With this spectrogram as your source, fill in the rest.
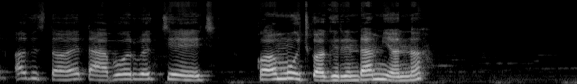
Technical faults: automatic gain rising

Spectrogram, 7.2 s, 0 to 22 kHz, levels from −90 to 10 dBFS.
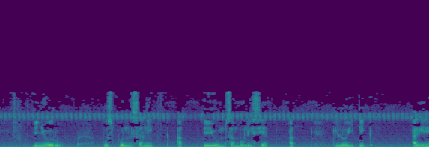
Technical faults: MP3 compression

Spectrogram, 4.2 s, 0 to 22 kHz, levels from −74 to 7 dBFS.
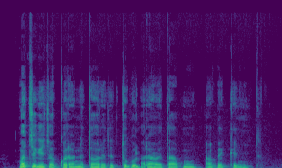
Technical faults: compressed frames skipped

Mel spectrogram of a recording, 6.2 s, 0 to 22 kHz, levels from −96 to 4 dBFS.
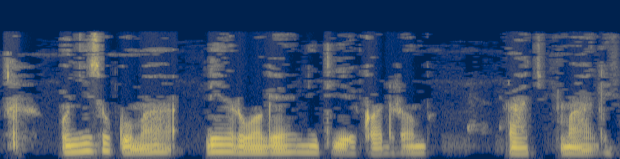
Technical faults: WMA compression; pre-echo

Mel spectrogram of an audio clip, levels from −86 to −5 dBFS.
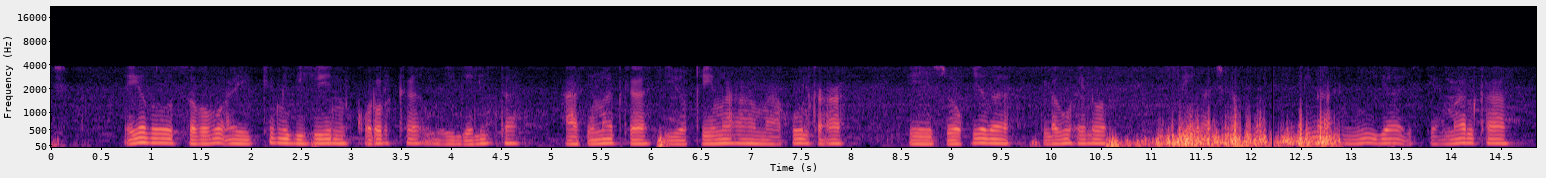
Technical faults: packet loss filled with silence

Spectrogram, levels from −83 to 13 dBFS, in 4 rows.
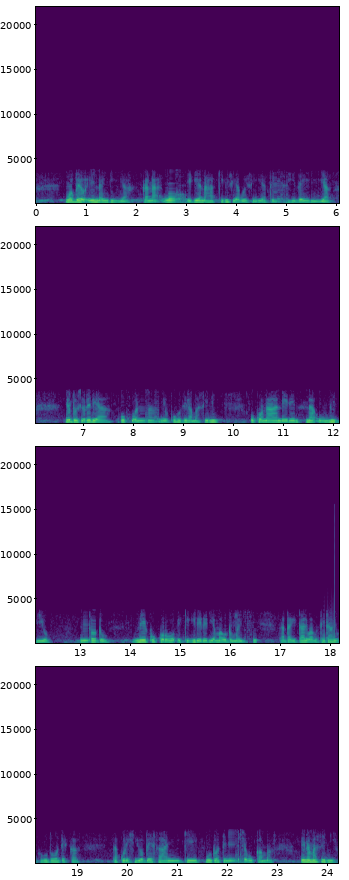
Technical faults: iLBC codec; lost iLBC frames; robotic sound from repeated short buffers

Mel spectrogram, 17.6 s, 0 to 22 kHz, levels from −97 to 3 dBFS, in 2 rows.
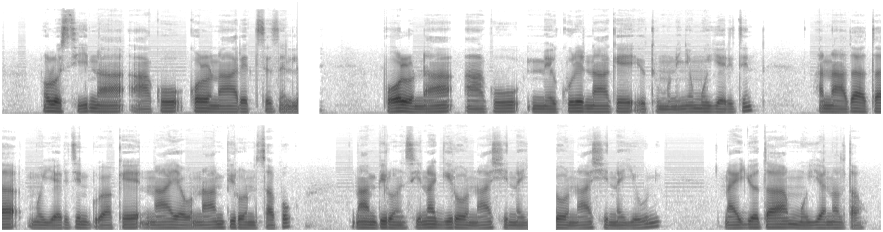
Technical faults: computer activity noise; stream reconnect

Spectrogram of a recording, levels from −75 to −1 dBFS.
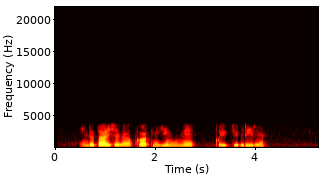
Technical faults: AMR narrowband mobile codec; lost AMR speech frames

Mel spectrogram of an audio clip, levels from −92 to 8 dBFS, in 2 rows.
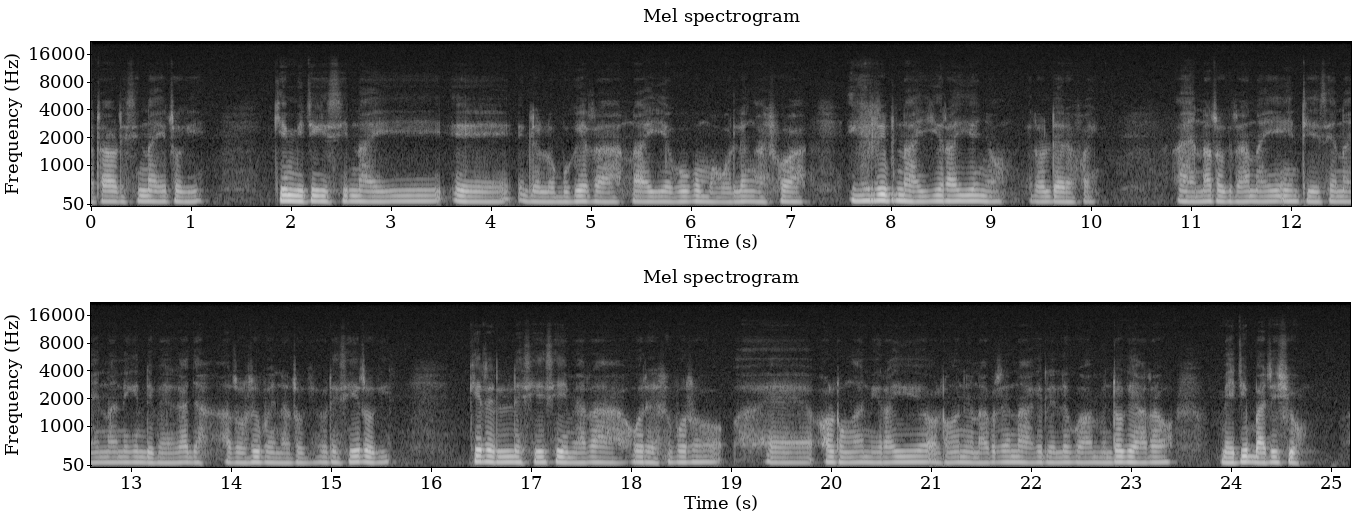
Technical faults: none

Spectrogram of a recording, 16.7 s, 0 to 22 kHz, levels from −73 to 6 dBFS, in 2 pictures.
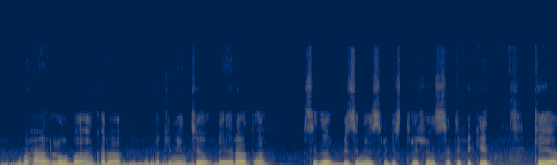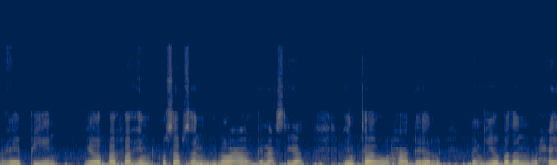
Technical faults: repeated packet loss (robotic sound); short concealed packet loss; short stall from a late packet

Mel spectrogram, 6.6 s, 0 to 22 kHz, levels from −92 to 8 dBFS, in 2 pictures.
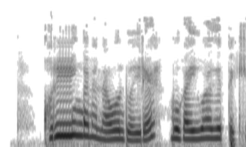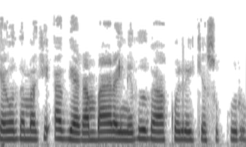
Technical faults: repeated buffer

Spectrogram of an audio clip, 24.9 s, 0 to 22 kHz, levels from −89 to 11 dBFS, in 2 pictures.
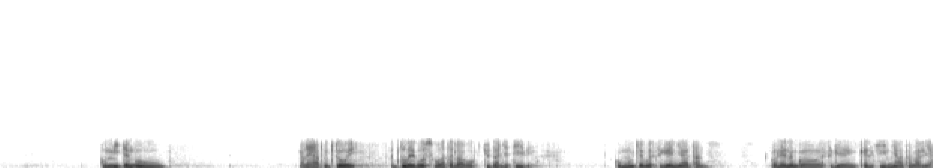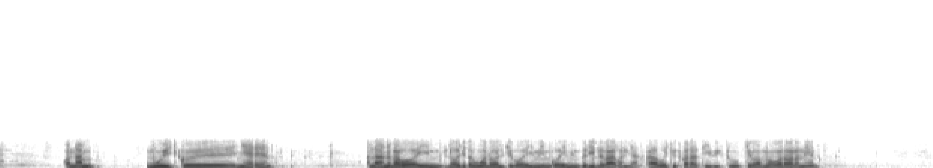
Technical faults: iLBC codec

